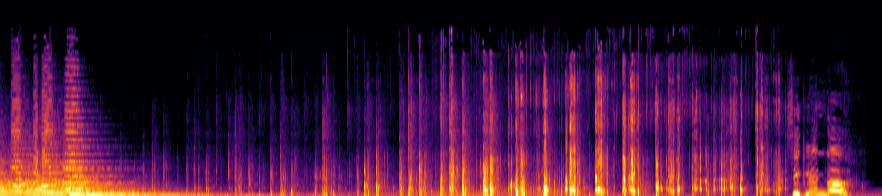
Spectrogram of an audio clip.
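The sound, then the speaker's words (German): Horse hooves clip-clop in a fast, uneven run of sharp knocks lasting several seconds, following a sustained tonal sound at the start and ending with a brief wavering, whinny-like cry. “Komm auf mein Pferd.”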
